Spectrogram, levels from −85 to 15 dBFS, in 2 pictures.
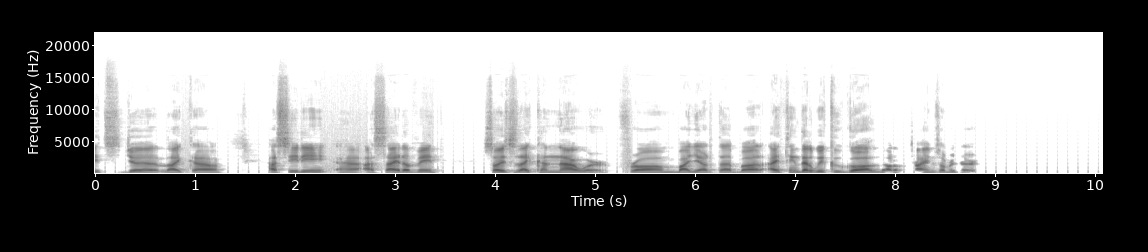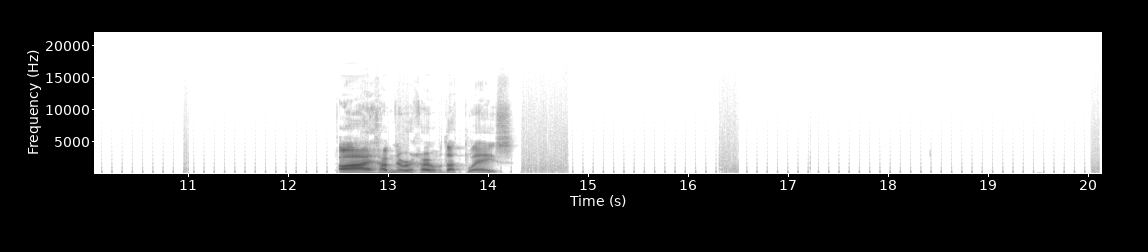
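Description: From start to finish, the speech sits on top of a faint, steady ticking at about ten clicks a second: classic Wi-Fi interference. A Wi-Fi radio close to the audio circuitry sends out a beacon every 102.4 ms, and the circuit rectifies those bursts into audible clicks. They sit well below the speech, around 35 dB down, so you mostly catch the ticking in the pauses, where it keeps ticking away regardless of what's being said.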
